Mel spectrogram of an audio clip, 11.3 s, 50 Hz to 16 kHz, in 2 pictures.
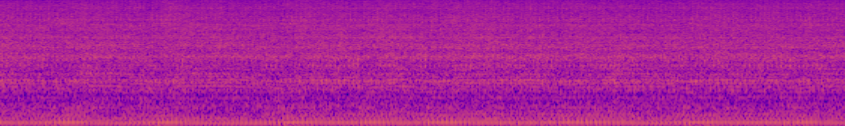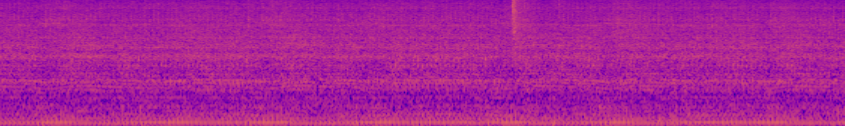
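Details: Honda EU2200i inverter generator, brand new just unboxed, running during a fuel-shutoff test: smooth even hum at constant speed, steady low tone, no knocks or misses; healthy.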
